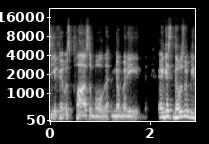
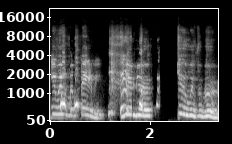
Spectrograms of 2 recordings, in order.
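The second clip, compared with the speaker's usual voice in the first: high, loud hammed-up caricature; Eric voice; 10 semitones higher, 5 dB louder than usual. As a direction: ham up a frantic protective father, pitched way up. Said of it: "That was Eric's voice".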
